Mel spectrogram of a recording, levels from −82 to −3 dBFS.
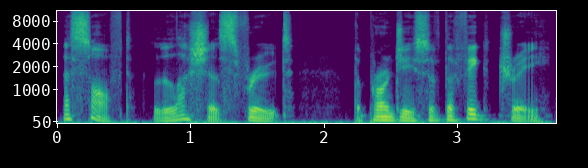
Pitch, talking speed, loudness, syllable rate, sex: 95 Hz, 160 wpm, -21 LUFS, 4.2 syllables/s, male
